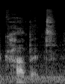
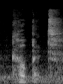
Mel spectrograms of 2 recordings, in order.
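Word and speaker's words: Kopit: by maury esten and arthur coppet copet however you want to say that both ways but coped i believe is the more the more traditional pronunciation this is being uh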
